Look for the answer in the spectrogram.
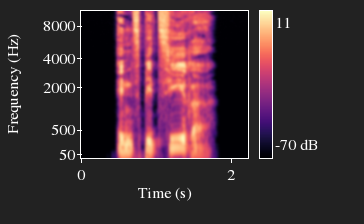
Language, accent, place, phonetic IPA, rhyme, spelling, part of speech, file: German, Germany, Berlin, [ɪnspiˈt͡siːʁə], -iːʁə, inspiziere, verb, De-inspiziere.ogg
- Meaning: inflection of inspizieren: 1. first-person singular present 2. singular imperative 3. first/third-person singular subjunctive I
